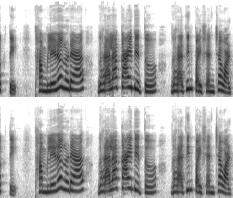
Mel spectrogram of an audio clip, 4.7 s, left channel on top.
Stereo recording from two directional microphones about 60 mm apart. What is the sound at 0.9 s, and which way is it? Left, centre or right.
Speech, left.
